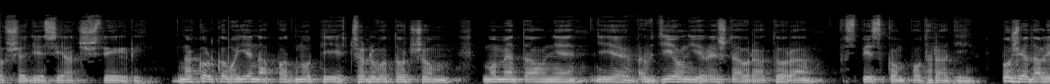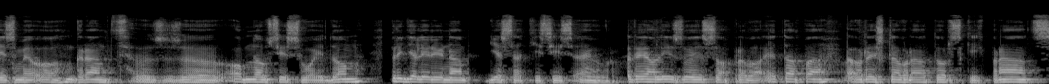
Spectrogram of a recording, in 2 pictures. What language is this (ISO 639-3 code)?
slk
